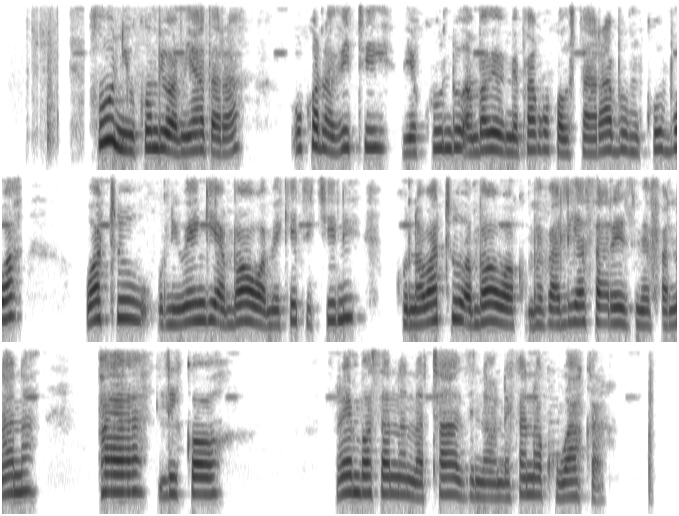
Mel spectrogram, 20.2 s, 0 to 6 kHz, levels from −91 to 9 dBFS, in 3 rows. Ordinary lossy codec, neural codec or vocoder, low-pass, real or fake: Opus, 64 kbps; none; 5.4 kHz; real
